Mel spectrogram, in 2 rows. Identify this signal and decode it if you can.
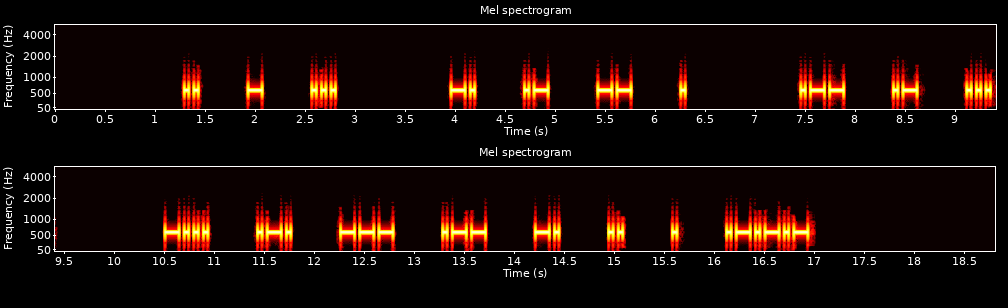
Morse code, heard as a keyed tone, about 25 wpm, spaced as for 13 wpm, 600 Hz. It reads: ITS NAME WAS BROWNIE.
